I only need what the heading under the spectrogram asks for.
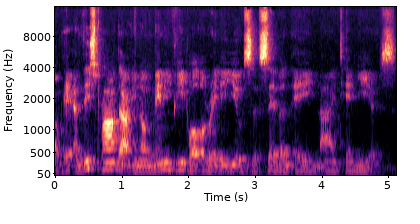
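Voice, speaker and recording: A man of medium pitch speaks at a moderate pace with hardly any pauses. His pitch varies in an ordinary way over noticeable background noise. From Taiwan. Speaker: product seller. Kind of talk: sales pitch.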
